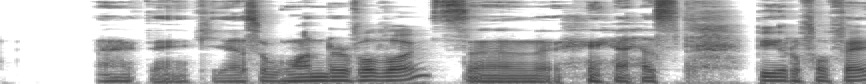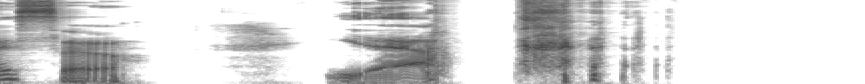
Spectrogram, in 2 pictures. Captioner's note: chuckling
